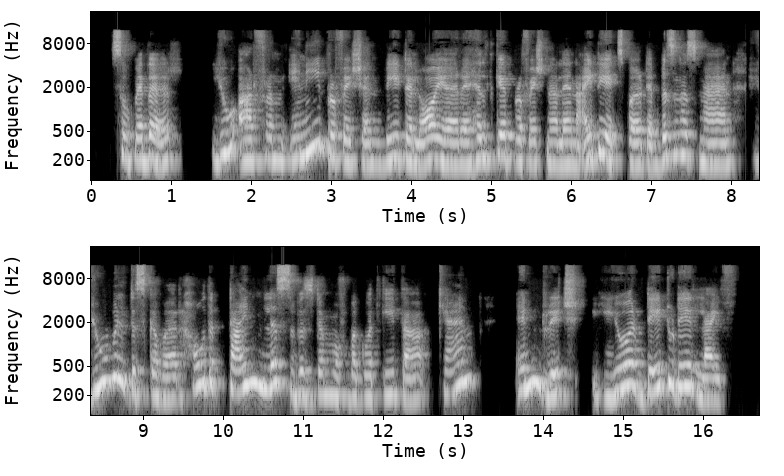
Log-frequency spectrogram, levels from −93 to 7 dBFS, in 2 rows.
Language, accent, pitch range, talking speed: English, Indian, 185-235 Hz, 120 wpm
